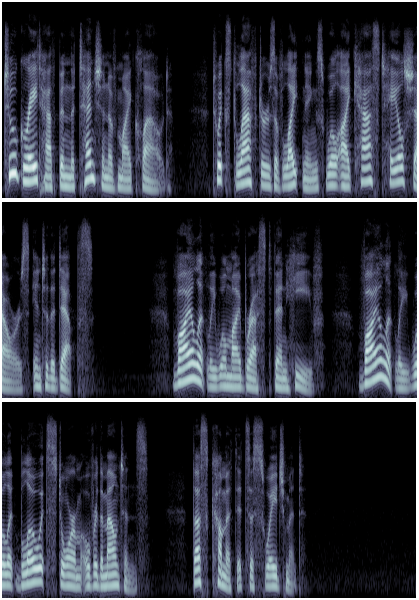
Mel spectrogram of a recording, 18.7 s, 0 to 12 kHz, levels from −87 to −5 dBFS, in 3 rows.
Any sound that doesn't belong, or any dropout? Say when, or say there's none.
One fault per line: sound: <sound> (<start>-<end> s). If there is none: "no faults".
no faults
